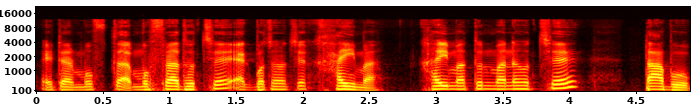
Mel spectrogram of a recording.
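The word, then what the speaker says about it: خيمة: থাকেন প্যাভিলিয়নে থাকেন সো খাইমা শব্দটা হচ্ছে লোগাতুল ফুসহা ফুসহাতে খাইমা বলে আর লোগাতুল আম্মিয়া অর্থাৎ ওদের ডায়ালেক্ট বলে খিমা যেটা আপনারা হজে গেলে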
